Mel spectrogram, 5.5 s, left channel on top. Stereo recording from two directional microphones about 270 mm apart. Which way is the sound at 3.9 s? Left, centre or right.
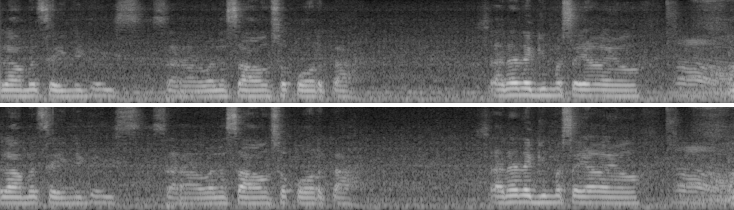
Centre.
